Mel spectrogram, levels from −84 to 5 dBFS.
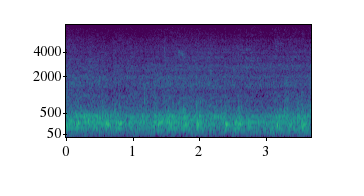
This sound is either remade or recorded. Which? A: recorded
